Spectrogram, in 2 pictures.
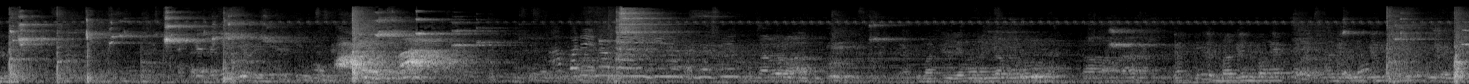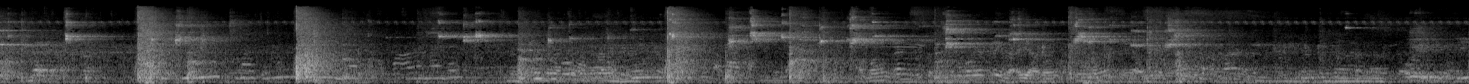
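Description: Badminton doubles rally: sharp smacks of rackets hitting the shuttlecock and short squeaks of shoes on the court, with spectators' voices and shouts throughout.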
